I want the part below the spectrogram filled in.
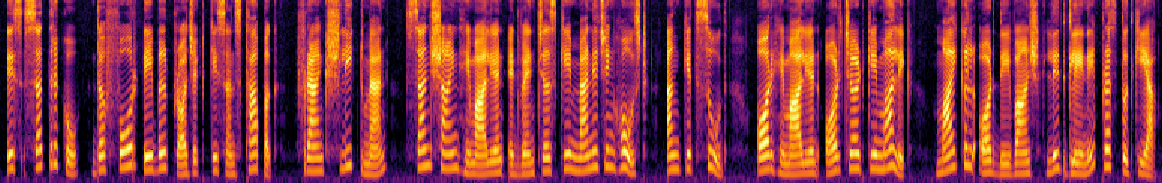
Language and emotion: Hindi, neutral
